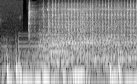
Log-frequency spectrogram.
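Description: Quiet background music for a section title: a fast, even, machine-like ticking texture that comes in about half a second in and holds steady.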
